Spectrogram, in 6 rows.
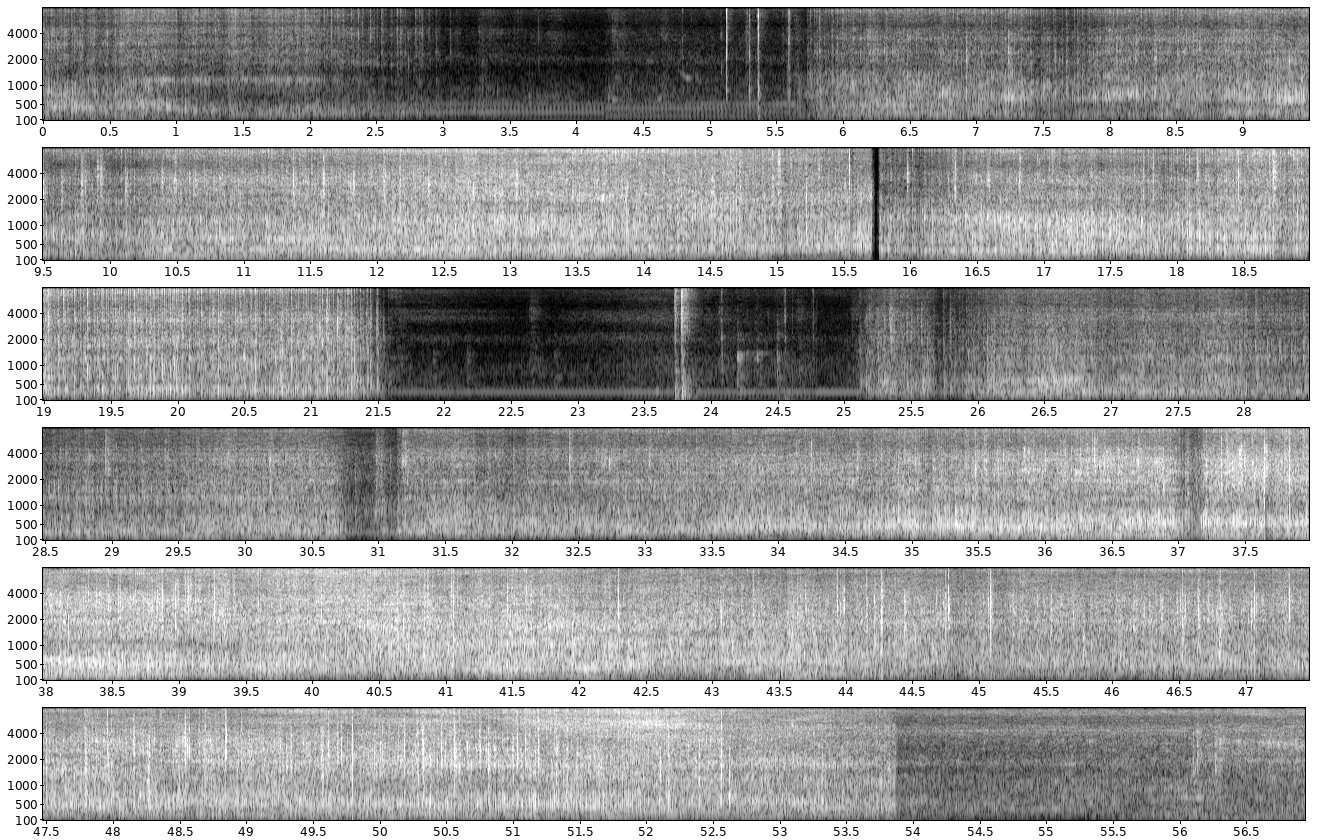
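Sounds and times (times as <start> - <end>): small electric motor whirring: 0.0 - 3.1, 5.6 - 21.6, 25.8 - 56.9
wheels rattling over rails: 0.0 - 3.1, 5.7 - 21.6, 25.1 - 56.9
faint steady hum: 0.0 - 26.2.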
